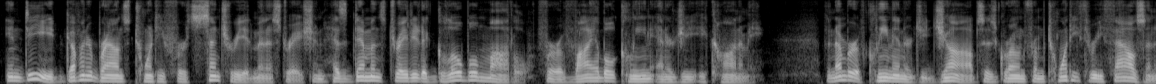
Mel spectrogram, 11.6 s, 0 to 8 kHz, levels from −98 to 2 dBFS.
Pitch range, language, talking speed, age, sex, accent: 95-130 Hz, English, 140 wpm, 50-69, male, American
